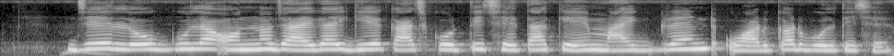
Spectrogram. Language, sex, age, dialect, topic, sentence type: Bengali, female, 18-24, Western, agriculture, statement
